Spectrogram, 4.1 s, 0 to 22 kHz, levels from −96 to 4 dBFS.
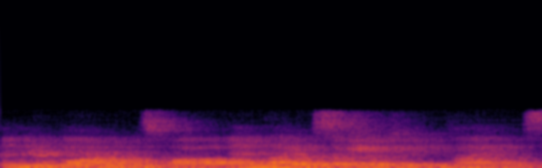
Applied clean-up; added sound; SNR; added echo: neural separator model SepFormer DNS4.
